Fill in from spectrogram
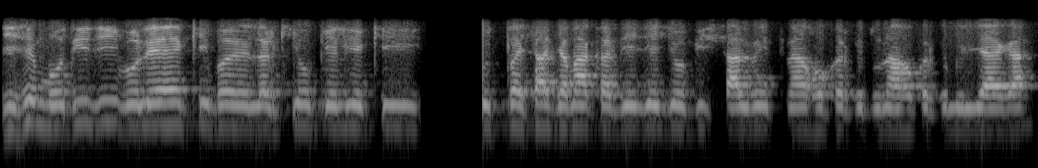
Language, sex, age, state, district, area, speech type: Hindi, male, 60+, Uttar Pradesh, Chandauli, urban, conversation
